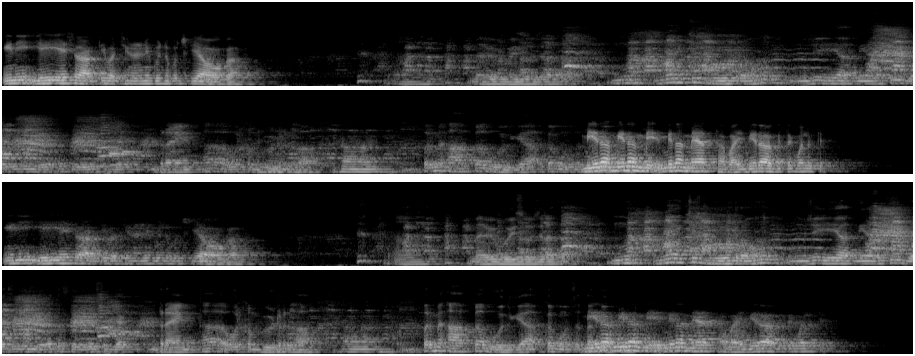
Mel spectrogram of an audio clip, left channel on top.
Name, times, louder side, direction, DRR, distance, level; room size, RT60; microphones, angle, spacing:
voice 1, 0.0-2.4 11.7-12.0 12.4-12.9 14.9-17.3, left 3 dB, 70° left, 7 dB, 0.4 m, -24 dB
voice 2, 3.5-12.6 13.1-15.4, right 3 dB, 45° right, 4 dB, 0.4 m, -30 dB
Fowl, 3.7-10.6 11.4-13.5, right 1 dB, 85° right, 0.6 m, -33 dB
3.9 x 2.0 x 3.2 m, 0.91 s
head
